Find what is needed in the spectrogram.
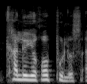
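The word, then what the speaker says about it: Kalogeropoulos: Also man sagt äh, Kaleropoulos. Also spricht man eigentlich wie ein J aus. Also man spricht das G nicht als G aus.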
